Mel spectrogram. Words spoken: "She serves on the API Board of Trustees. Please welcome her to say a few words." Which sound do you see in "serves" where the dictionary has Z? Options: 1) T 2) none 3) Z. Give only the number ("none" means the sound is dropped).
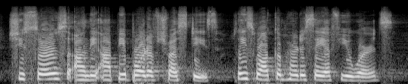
3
